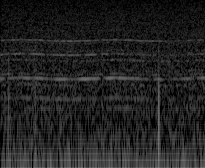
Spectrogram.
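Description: Near silence: faint soundtrack hiss with a faint steady high tone, and a single sharp click about one and a half seconds in.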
